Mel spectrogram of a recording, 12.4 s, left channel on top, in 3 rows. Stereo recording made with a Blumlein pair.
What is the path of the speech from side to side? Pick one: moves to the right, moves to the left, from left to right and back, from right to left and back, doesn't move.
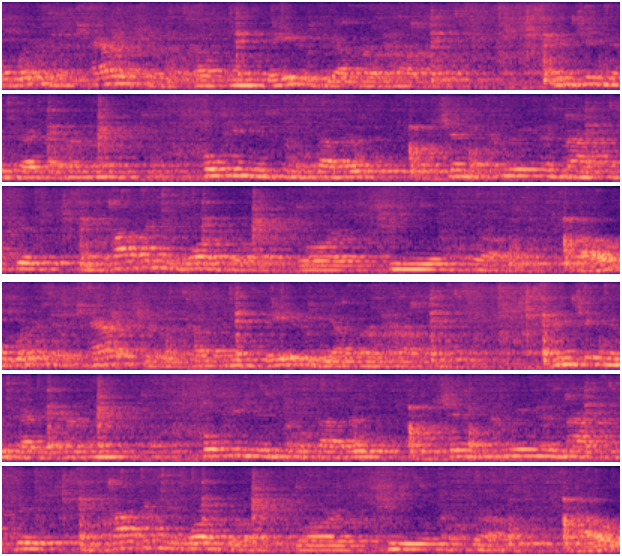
from right to left and back.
